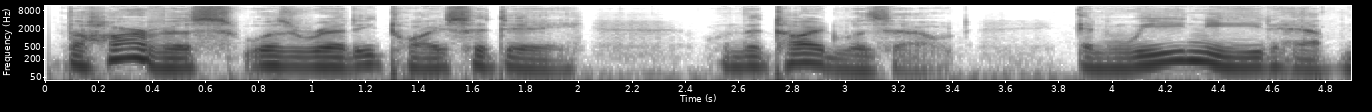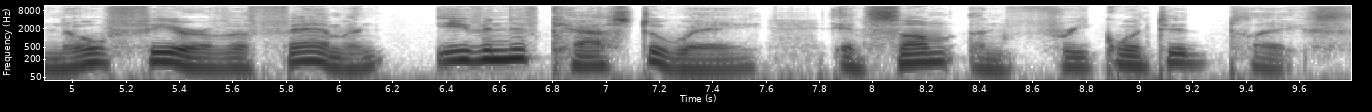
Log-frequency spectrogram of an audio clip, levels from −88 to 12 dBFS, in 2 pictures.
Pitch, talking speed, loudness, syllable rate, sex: 125 Hz, 180 wpm, -18 LUFS, 4.8 syllables/s, male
